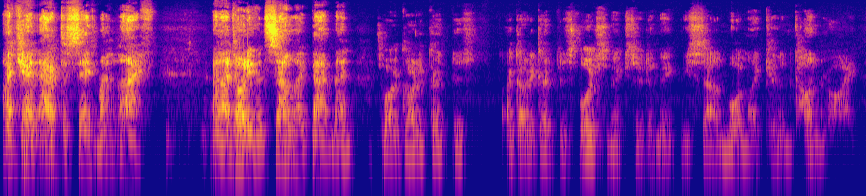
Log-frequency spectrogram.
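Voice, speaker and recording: A man putting on the voice of a gloomy, self-mocking male superhero, muttering low and flat. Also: moderate pace, gravelly, roomy sound, exaggerated voice.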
